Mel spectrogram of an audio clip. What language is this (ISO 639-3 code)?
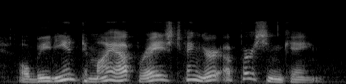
eng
